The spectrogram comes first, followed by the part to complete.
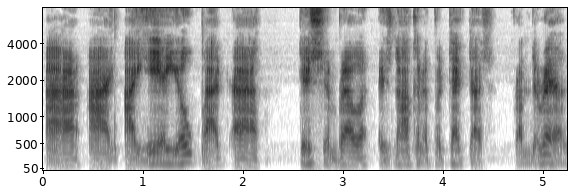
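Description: A man puts on a raspy character voice. The sound is dry and close, with no echo. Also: moderate pace. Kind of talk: comic folk-tale acting. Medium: audio drama. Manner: resigned, deadpan.

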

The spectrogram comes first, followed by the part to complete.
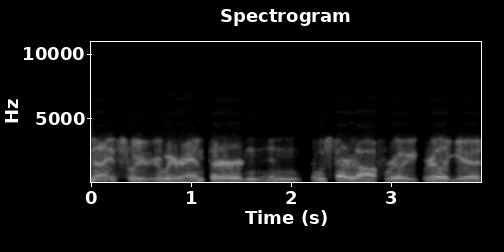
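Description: An unremarkable speaking voice belongs to a man with a fairly low pitch. He keeps a moderate pace. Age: 40s. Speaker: sprint car driver. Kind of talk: casual interview.

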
